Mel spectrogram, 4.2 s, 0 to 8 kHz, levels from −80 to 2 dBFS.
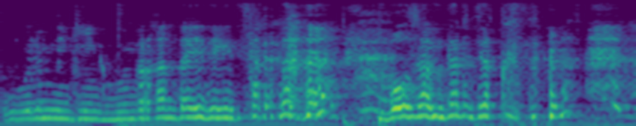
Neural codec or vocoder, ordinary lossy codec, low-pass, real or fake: none; none; 7.2 kHz; real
